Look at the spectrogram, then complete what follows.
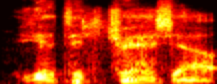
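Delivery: very low, deep, just-woke-up morning voice. Retelling a wife's early-morning request: imitating a low morning voice. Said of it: "those low voices ... when they wake up".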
